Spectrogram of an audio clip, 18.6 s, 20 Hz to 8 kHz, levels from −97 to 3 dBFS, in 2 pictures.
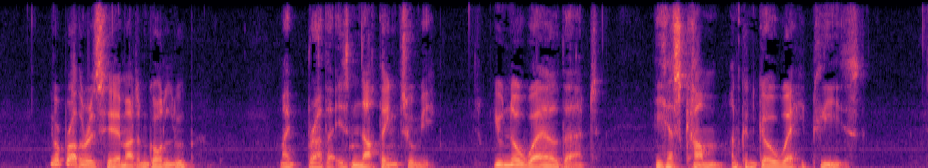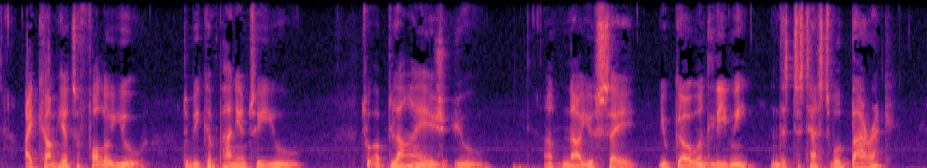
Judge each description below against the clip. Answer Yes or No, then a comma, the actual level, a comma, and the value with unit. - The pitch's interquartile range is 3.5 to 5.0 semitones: Yes, average, 4.7 semitones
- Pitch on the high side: No, very low, 95 Hz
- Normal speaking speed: Yes, average, 170 wpm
